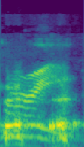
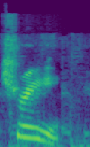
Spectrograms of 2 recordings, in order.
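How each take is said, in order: First: The word begins with a 'th' sound. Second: The word begins with a plain 't' sound. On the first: "I didn't say three" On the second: "did you hear that Jamaica just come out? I said tree"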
